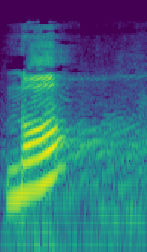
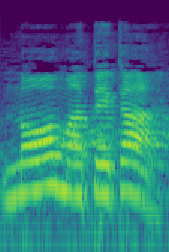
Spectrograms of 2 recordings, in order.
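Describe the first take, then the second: First: Slow, louder call-back of নমাতেকা; crowd repeats loud. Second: Chittagonian word. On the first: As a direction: shout নমাতেকা back slowly. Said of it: "বলেন না". (শ্রোতাদের জোরে ধীরে নমাতেকা বলা) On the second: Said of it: "চট্টগ্রামের ভাষায় কি বলে". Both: Shown as a demonstration.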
